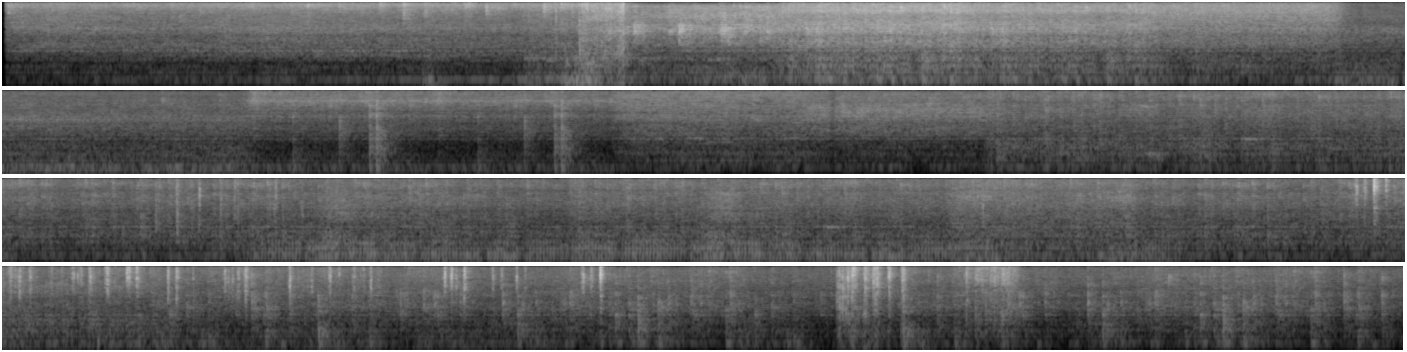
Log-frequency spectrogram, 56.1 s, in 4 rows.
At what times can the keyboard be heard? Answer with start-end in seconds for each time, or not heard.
41.3-48.1.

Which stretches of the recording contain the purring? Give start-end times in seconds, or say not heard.
30.4-40.0.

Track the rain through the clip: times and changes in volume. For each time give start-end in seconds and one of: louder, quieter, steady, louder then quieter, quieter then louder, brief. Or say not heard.
0.0-56.0 quieter.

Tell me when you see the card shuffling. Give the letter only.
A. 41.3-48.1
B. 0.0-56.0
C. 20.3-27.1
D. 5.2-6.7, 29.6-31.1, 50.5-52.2
D.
